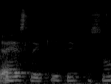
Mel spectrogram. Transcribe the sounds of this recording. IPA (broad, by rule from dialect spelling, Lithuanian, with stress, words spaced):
ˈtʲɛɪsʲ lˠɐɪˈkʲiːtʲ ˈɛɪk tʊ ˈsɐʊ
